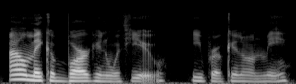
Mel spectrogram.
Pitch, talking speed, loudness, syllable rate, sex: 160 Hz, 225 wpm, -18 LUFS, 5.0 syllables/s, female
